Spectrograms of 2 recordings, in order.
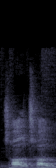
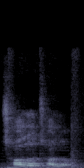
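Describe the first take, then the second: First: Each word ends on the consonant with no vowel. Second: Each word ends with an o vowel sound. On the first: The speaker calls it wrong. "ছল ছল না" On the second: The speaker calls it right. "অটা ওকার হয়ে যাচ্ছে"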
